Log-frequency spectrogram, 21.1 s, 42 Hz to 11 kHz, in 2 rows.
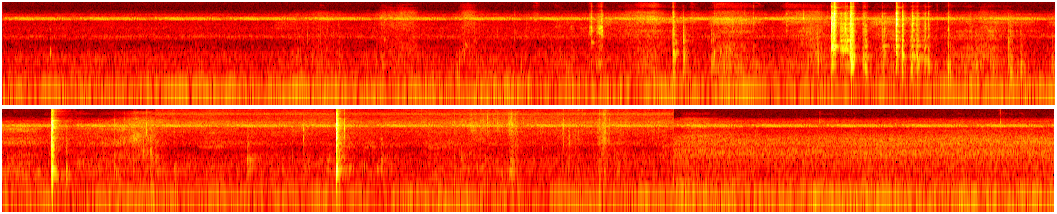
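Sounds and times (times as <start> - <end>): sharp clicks and knocks: 8.0 - 10.2, 11.0 - 11.2.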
